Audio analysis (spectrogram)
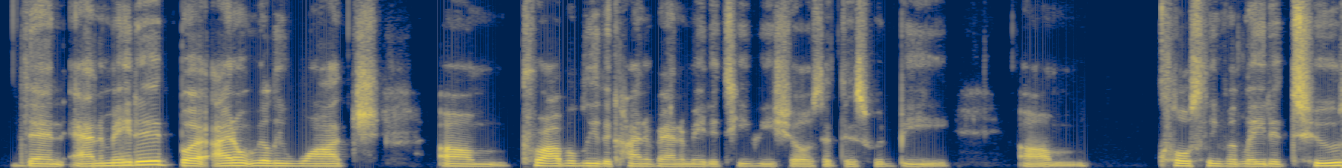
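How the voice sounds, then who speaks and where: A woman with a low voice offers informal feedback on a read-through. She is polite and picks her way through her points a little hesitantly. The recording is dry. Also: vocal fry, no echo. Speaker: narrator in a script table read, giving feedback.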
